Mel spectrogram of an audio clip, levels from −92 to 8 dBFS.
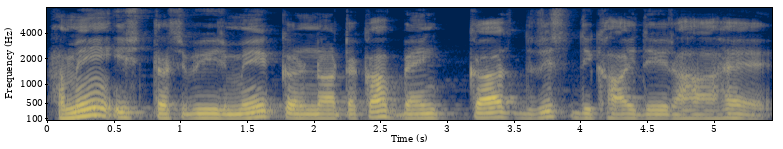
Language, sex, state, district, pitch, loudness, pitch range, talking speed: Hindi, male, Bihar, Patna, 115 Hz, -19 LUFS, 110-130 Hz, 130 wpm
